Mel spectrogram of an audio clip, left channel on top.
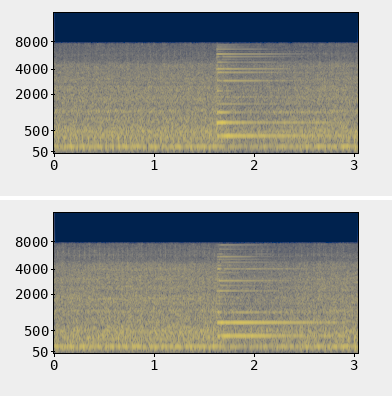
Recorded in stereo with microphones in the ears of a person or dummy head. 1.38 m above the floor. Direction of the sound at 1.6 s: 85° left.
